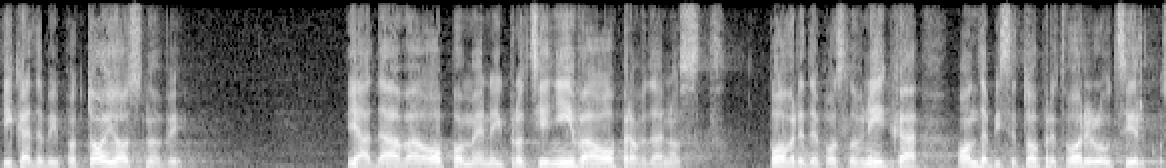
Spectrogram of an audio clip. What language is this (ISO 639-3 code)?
hrv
